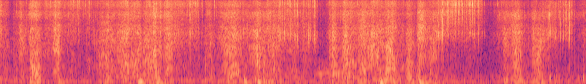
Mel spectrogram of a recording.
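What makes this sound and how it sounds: A rectangular, hand-sized, porous, dry kitchen sponge with a yellow polyurethane foam body and a green abrasive scouring layer is squeezed, crushed and twisted by both hands with long painted nails over a wooden table, with other sponges lying still beside it. A steady, bright, dry crackling and crunching runs throughout, rising in quick bursts with little low-end weight and almost no ring.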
